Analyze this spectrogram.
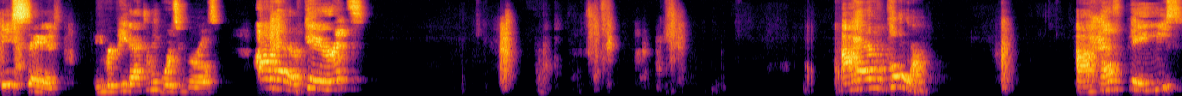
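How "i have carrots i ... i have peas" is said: loud, proud put-on Southern boy voice, higher. Reading a children's book aloud as a character: loud proud Southern boy voice. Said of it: "I'm gonna read like him the way his voice is".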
